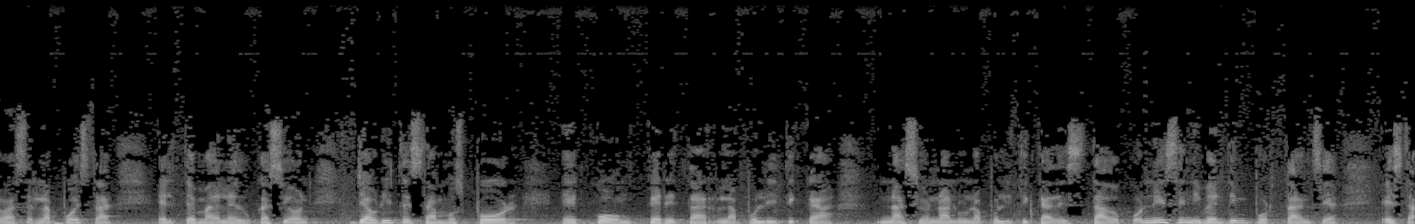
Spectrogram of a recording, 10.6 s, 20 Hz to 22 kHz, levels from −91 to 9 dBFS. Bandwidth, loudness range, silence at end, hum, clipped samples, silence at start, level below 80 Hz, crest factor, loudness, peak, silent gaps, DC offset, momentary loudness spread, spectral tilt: over 20 kHz; 2 LU; 0 s; none; under 0.1%; 0 s; -44 dBFS; 20 dB; -24 LUFS; -4 dBFS; none; under 0.1%; 7 LU; -6 dB/octave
